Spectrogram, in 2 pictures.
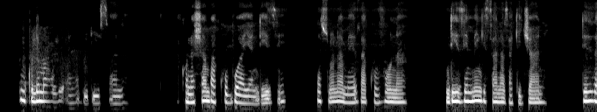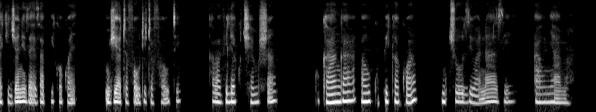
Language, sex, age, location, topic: Swahili, female, 25-35, Nakuru, agriculture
